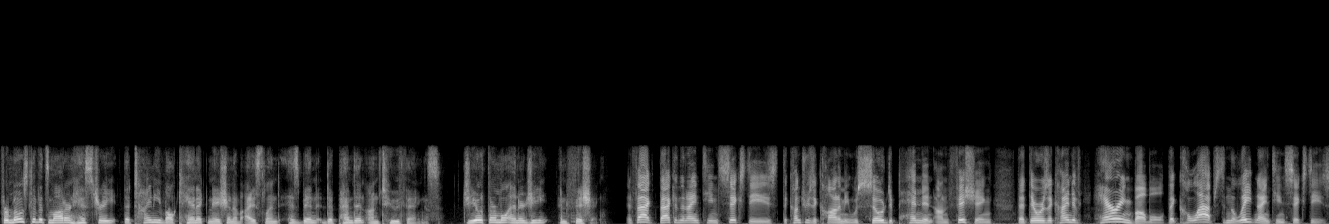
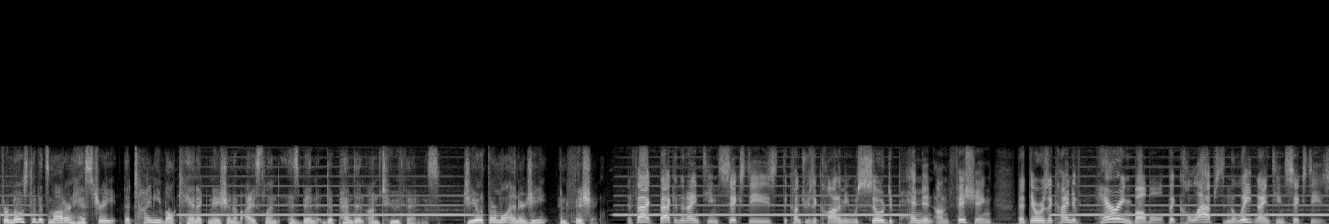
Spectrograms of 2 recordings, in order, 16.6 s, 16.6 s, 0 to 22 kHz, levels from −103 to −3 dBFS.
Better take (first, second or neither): first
